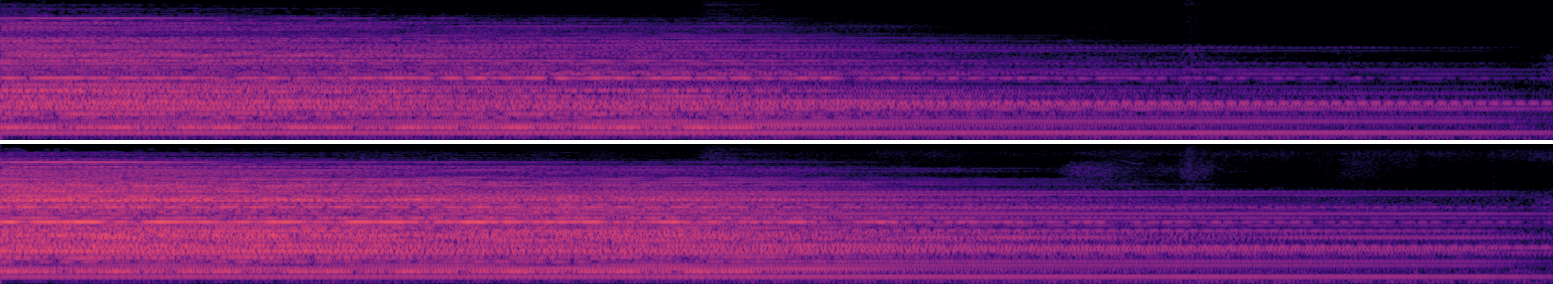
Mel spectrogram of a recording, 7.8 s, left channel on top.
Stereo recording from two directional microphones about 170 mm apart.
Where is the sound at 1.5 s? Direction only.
15° right (ahead or behind).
